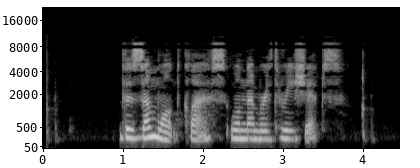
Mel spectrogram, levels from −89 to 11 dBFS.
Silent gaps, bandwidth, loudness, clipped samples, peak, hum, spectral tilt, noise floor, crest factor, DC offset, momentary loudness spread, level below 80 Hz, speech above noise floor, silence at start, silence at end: none; 9.6 kHz; -17 LUFS; under 0.1%; -2 dBFS; none; -3 dB/octave; -75 dBFS; 16 dB; under 0.1%; 13 LU; -68 dBFS; 58 dB; 0.95 s; 0.45 s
